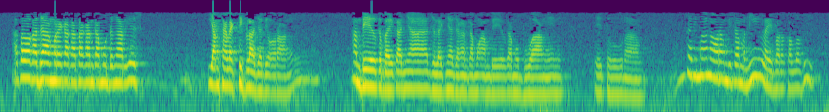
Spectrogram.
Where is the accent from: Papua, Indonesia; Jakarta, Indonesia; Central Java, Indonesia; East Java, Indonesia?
Jakarta, Indonesia; saya orang Jakarta, tahu persis Masya Allah kajiannya bagus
